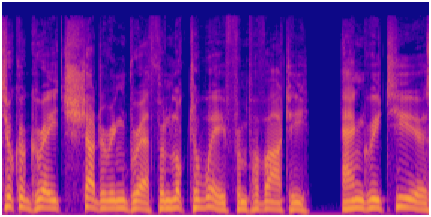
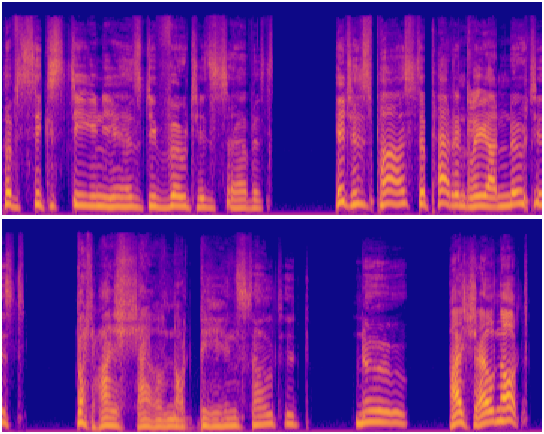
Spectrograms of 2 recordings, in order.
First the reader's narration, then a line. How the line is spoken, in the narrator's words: she choked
